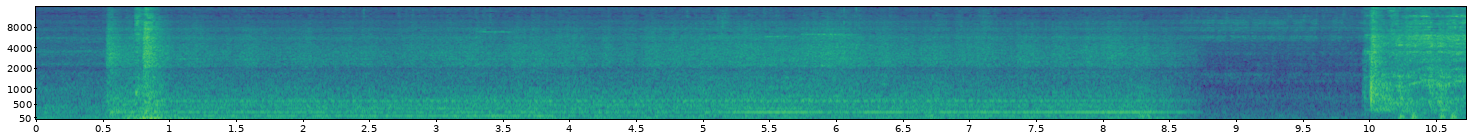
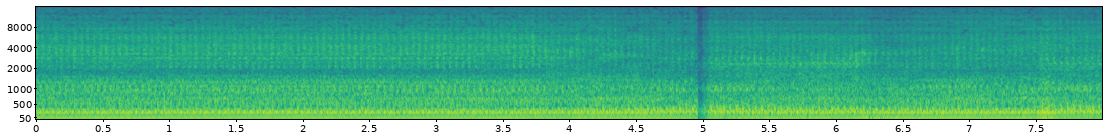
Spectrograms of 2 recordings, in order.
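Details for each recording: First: Restored Kubota G4200 garden tractor on blocks, first start after final assembly; the whole fuel system had been redone and bled: starter churns steadily about eight seconds, roughly four compression beats a second, never catching. Cranks, no start; cause unconfirmed. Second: Kubota G4200 garden tractor after restoration, first start: steady, even idle with soft regular beat and no knocks or misses; engine running healthy.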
